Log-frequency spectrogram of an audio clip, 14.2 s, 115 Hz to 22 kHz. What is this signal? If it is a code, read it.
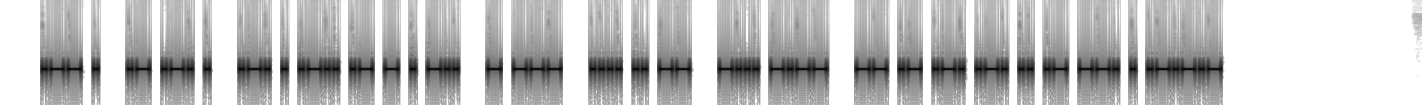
Morse code, heard as a keyed tone, about 28 wpm, 700 Hz. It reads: WE ARE RELATED TO HIM BY MARRIAGE.
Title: Sentences from Top 1000 Words - Review Part 5 - 28wpm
